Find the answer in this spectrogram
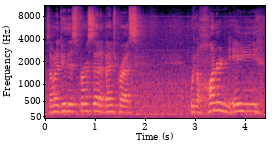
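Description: A man's voice: high voice, fairly even intonation, normal speed. A young man in his twenties talking casually and bluntly through a home workout vlog, swearing now and then. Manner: blunt, swears, strains and grunts through reps. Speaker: fitness vlogger. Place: small room at home. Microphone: webcam at desk distance. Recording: echoey room, noisy webcam audio.

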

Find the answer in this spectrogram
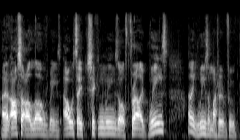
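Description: A man's voice: mid-range voice, a little fast, mellow. Chatty young man from Georgia. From Georgia, USA. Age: 20s. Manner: upbeat, chatty, repeats himself, uses slang. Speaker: YouTuber. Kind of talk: casual channel introduction to camera. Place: bedroom with lit shelves, indoors.

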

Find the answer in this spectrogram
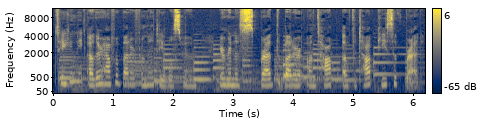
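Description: A woman's voice: on the high side, a little fast. Young woman giving instructions over music. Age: 20s. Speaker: cooking show presenter and instructor. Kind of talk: step-by-step instructional narration for children.

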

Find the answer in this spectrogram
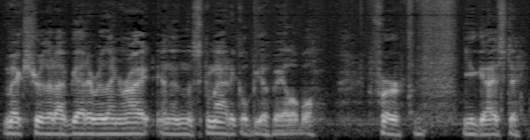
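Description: Low-voiced man, casual demo. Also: little pitch movement, creaky, a little hiss or hum. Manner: informal, unhurried, explaining step by step. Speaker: amateur radio builder presenting a project. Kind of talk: casual hands-on electronics demonstration. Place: indoor workbench.

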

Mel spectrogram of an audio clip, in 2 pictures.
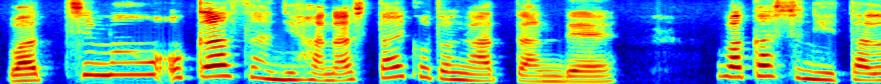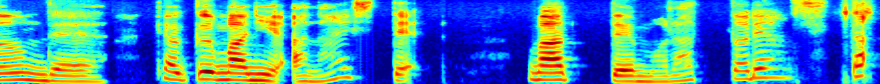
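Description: A woman playing a gentle, unflappable senior courtesan in a period audio drama, teasing and speaking in archaic courtesan dialect. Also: a little high, big pitch swings, moderate pace, dry recording, studio quality. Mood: playful, sly.

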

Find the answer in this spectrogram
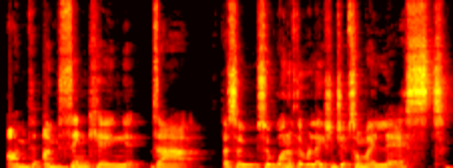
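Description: A woman's voice: medium pitch, a little slow. A woman chatting casually as a player on a roleplaying podcast around a table. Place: indoor room, group around a table. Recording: roomy, echoing group table recording.

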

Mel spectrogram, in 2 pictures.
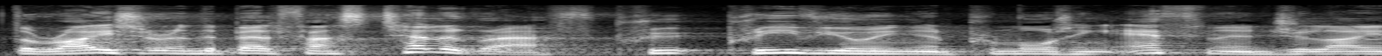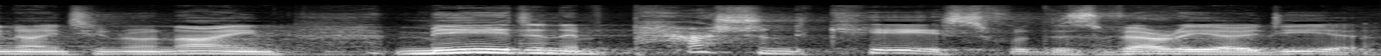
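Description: Man, 30s, lecturer at a chapel lectern mic; bright, measured, formal delivery of a read paper. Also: mid-range voice. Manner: formal, measured reading with occasional restarts. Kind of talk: reading a prepared academic talk. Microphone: lectern microphone.

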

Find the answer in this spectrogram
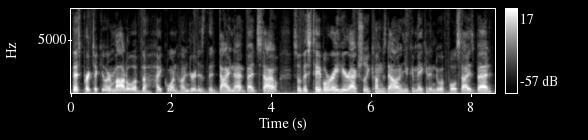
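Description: A man's voice: on the high side, normal speed, hardly any pauses. Young man giving a casual trailer walkaround. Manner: relaxed, plainspoken, pointing things out as he goes. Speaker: RV salesman giving a walkaround tour. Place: outdoors at an RV lot, then inside a small trailer.

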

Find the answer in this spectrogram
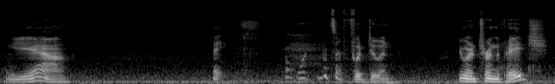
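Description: Playful dad with a lively, swooping voice. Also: male voice, medium pitch, slow, slight background noise. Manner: playful, prompting with simple questions. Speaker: father reading to his young daughter. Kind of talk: casual read-aloud and chat with a toddler. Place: carpeted room at home.

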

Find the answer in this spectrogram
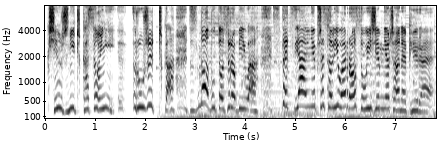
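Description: A woman's voice: sits high, slow, pitched above the performer's own voice. A fat royal cook played by a woman, puffing and aggrieved. He complains indignantly in a fairy tale, with faint music underneath. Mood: flustered, indignant.

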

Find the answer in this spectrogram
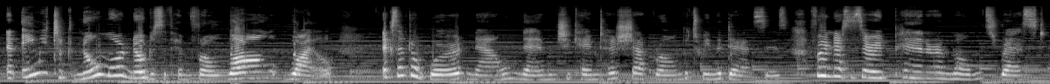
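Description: A woman narrating a period audio drama in a measured, literary storytelling manner. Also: a little high, lively intonation, over music, lightly acted.

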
